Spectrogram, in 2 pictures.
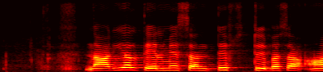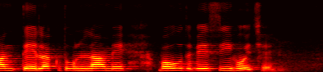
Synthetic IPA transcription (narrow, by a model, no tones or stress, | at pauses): naːɾijəlt̪elmẽsənt̪ɪsʈbəsaʔaːnt̪eləkt̪unnamẽbəɦut̪beːsiɦojt͡ʃʰɛ̰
